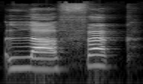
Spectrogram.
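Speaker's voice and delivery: slow "la fac" with a hard k ending; "fac" ending on a clear k; pronounced final C. Shown as a demonstration. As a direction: say "la fac" slowly, sounding the C. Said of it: "here C is pronounced".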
